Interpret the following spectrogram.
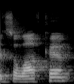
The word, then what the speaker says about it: Žilavka: So if you want to go to your wine merchant and ask for Žilavka, don't worry about the pronunciation. It's exactly as you see here.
